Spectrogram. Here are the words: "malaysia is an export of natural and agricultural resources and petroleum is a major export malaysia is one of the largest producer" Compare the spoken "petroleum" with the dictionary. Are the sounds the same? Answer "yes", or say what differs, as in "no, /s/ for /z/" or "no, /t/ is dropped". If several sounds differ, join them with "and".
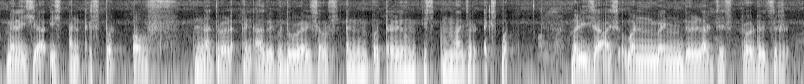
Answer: yes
